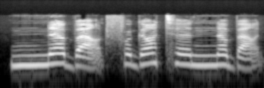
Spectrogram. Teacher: the word about attaches to the word forgotten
